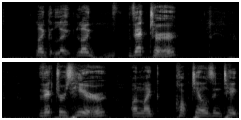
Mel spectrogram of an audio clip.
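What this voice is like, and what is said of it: Attempted Irish accent. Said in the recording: “I can do an Irish accent ... no, my Irish is bad ... No, that was good.”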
